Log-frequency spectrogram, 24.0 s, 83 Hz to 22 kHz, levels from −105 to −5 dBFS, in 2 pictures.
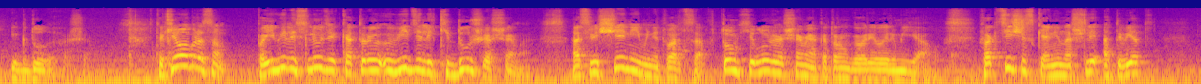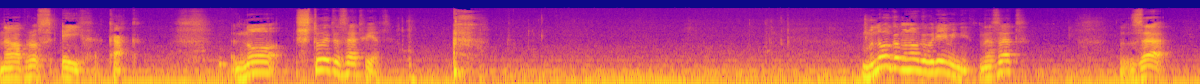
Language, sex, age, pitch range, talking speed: Russian, male, 50-69, 100-165 Hz, 85 wpm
